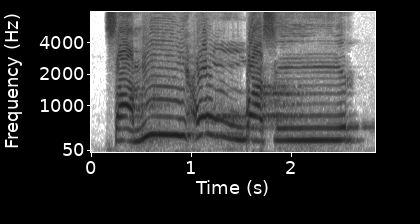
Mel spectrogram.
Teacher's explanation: Maka tanwin domah tukarkan kepada mim, maka menjadi samiun basir. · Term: iqlab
